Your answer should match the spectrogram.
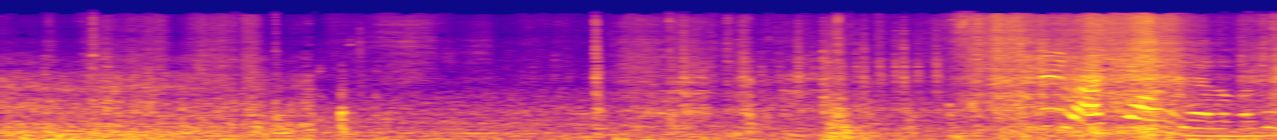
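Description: Things being shifted and handled inside the back of a small camper van, with a few light knocks over a low steady rumble; a woman starts talking near the end.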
